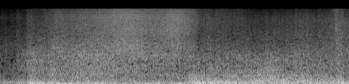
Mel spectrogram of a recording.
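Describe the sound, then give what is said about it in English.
Sea waves roll and crash onto a rocky shoreline off Cape Verde in hot Sahara wind, a loud continuous roar of surf mixed with buffeting wind noise, with no voices. “Hot winds from the Sahara are whipping the sea into a frenzy. Foreboding dark clouds and waves rolling onto a rocky shoreline.”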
